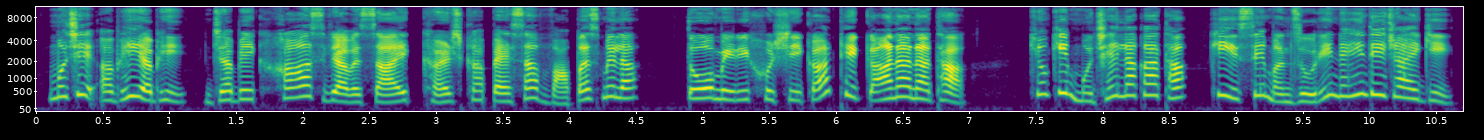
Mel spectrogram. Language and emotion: Hindi, happy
